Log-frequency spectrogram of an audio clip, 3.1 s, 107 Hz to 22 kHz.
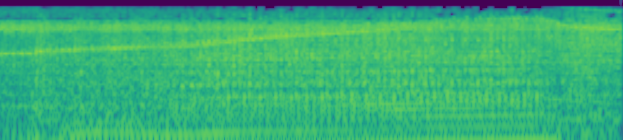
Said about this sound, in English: And so do the logging trucks. Every day, dozens of huge 18-wheelers haul load after load of raw logs and cut timber to the Atlantic port at Douala.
